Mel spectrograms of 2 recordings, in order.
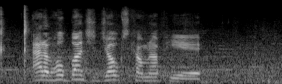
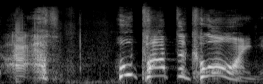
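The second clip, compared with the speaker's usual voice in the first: catchphrase delivery; 8 semitones higher, much slower than usual. Retold or imitated. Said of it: "I'd be like".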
